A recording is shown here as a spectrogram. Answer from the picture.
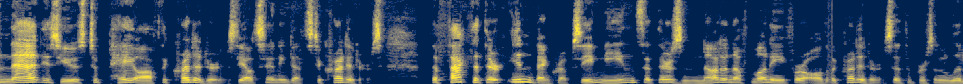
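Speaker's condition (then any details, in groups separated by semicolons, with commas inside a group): No condition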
